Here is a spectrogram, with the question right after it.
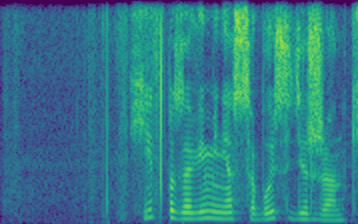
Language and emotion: Russian, neutral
